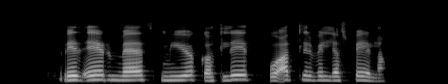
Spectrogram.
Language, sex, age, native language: Icelandic, female, 40-49, Icelandic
